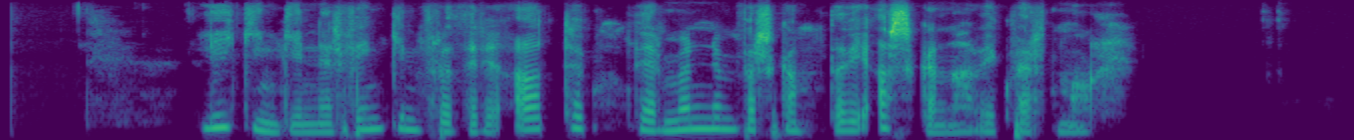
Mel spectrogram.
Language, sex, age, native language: Icelandic, female, 30-39, Icelandic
